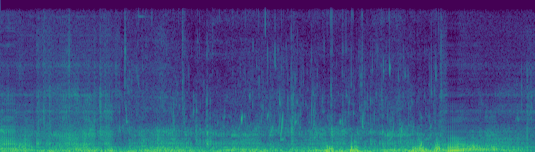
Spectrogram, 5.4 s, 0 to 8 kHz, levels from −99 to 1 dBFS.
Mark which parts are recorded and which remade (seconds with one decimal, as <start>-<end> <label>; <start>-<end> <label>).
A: 0.0-1.2 remade; 1.2-4.4 recorded; 4.4-5.4 remade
